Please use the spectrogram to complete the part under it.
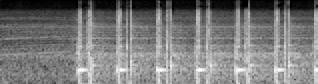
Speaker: youve heard clunk clunk clunk clunk clunk right that is probably a bad head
